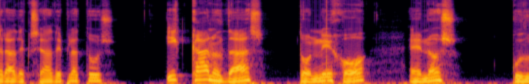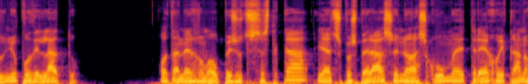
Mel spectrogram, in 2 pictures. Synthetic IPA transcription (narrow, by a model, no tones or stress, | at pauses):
ɾɐðekseɐðiplɐt̪us | ikɐno̞nd̪ɐst̪o̞nixo̞e̞no̞s | kuðuɲupoðilɐt̪u | o̞t̪ɐne̞ɾxomeɐpo̞pis̬ot̪u̥sɐst̪i̥kɐɲɐɐt̪spɾo̞spe̞ɾɐso̞eno̞ɐskume̞t̪ɾe̞xo̞ikɐno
